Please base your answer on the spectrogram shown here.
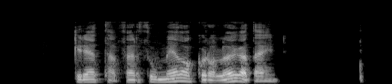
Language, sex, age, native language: Icelandic, male, 40-49, Icelandic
